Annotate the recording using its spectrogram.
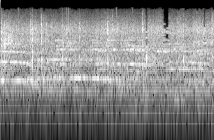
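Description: Splashing from a group of water polo players sprint-swimming, under voices calling and shouting.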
